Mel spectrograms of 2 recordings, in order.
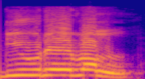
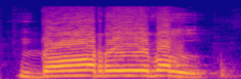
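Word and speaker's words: durable: फिर उसी तरह से हम लोग बोलते हैं ड्यूरेबल, डोरेबल, डोरेबल, है ना, इसका उच्चारण हम लोग बोलते हैं ड्यूरेबल, ड्यूरेबल। ड्यूरेबल का अर्थ क्या होता है? टिकाऊ। कहीं कहीं इसे हम लोग डोरेबल भी बोलते हैं, लेकिन होता है इसका ड्यूरेबल। तो इस तरह से यू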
